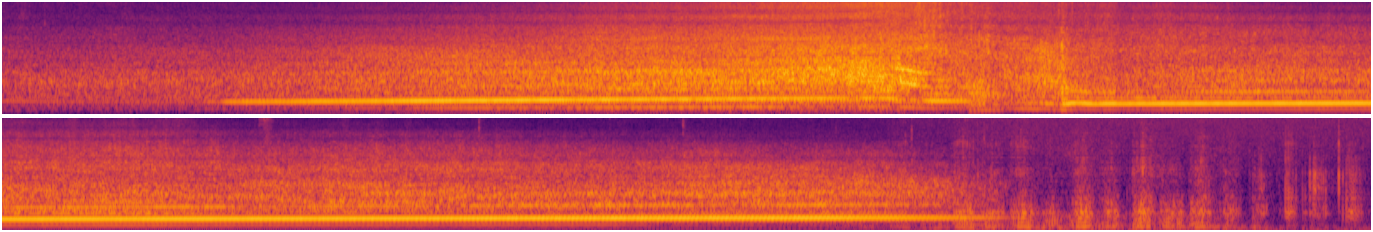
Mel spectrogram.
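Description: Ferrari sports car approaching at speed and passing by: its engine note climbs as it nears, drops sharply as it passes about five seconds in, then holds steady as it pulls away and fades. Near the end comes a short run of clicks and scrapes from hand-tool work on a pressboard door panel.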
